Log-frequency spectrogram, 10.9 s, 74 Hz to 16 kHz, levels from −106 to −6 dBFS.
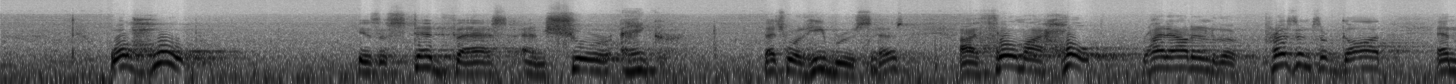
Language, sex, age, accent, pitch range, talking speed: English, male, 60-79, American, 110-155 Hz, 130 wpm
